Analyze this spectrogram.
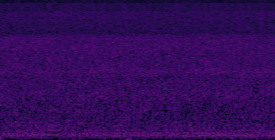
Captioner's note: none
